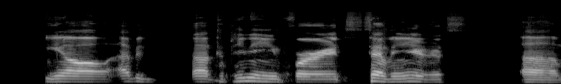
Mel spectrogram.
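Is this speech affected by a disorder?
Yes: cerebral palsy.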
